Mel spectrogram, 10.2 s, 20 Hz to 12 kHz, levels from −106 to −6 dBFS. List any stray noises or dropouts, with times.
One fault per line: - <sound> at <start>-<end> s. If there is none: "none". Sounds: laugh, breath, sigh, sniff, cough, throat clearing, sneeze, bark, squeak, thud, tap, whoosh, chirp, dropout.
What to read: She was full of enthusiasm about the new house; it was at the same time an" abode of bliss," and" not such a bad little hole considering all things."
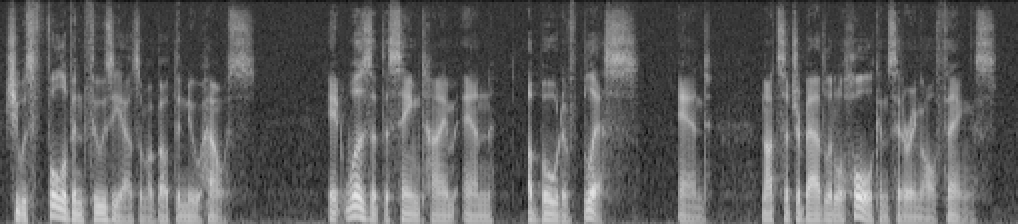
none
